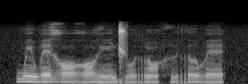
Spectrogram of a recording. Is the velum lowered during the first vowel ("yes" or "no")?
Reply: yes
